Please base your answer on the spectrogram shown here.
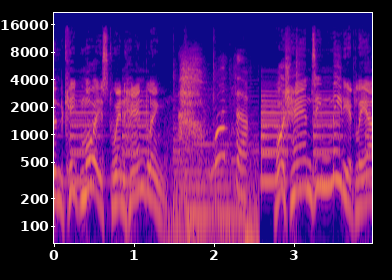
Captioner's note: sighs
